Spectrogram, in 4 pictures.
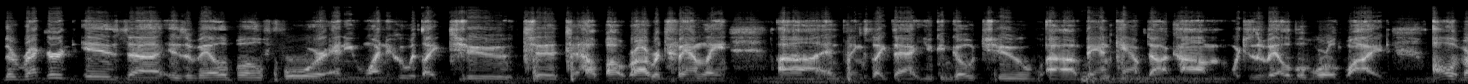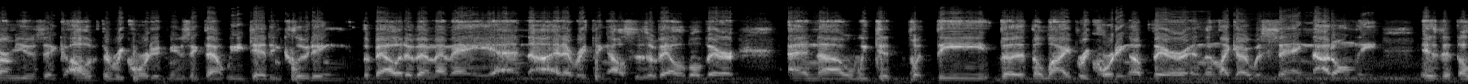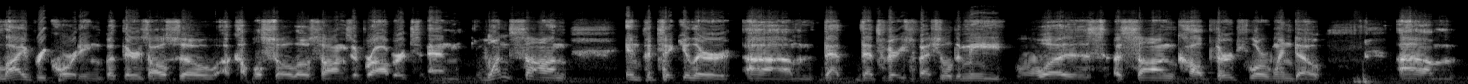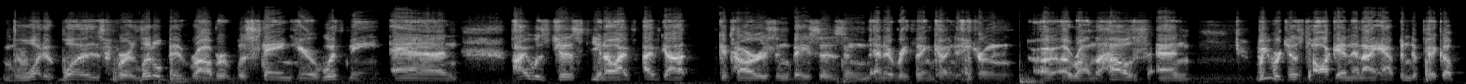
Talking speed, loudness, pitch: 160 wpm, -20 LUFS, 105 Hz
